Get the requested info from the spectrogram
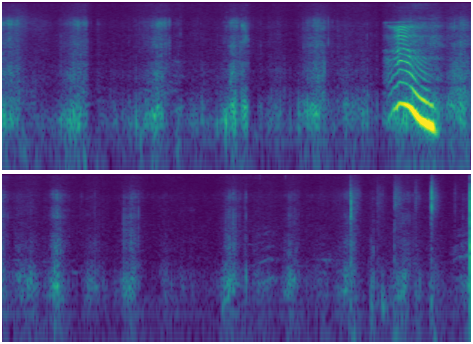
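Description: Crunchy chewing of a mouthful of six pickle-flavoured Pringles crisps, about one crunch every three-quarters of a second, thinning out and getting fainter in the second half. About four seconds in comes one loud, falling hum of the voice, made with the mouth closed and full.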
